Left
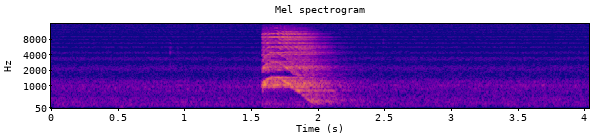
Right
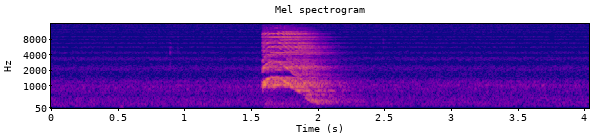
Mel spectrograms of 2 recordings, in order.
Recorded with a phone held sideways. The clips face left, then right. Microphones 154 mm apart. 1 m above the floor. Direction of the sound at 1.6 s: 30° left (ahead or behind).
